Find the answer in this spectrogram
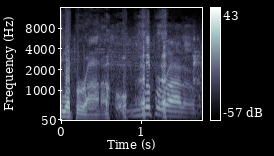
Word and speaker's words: Liparado: So they just said his name, Liparado. It's spelled 2 different ways here today in our in our notes, so we don't. But it's Liparado. Yeah.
